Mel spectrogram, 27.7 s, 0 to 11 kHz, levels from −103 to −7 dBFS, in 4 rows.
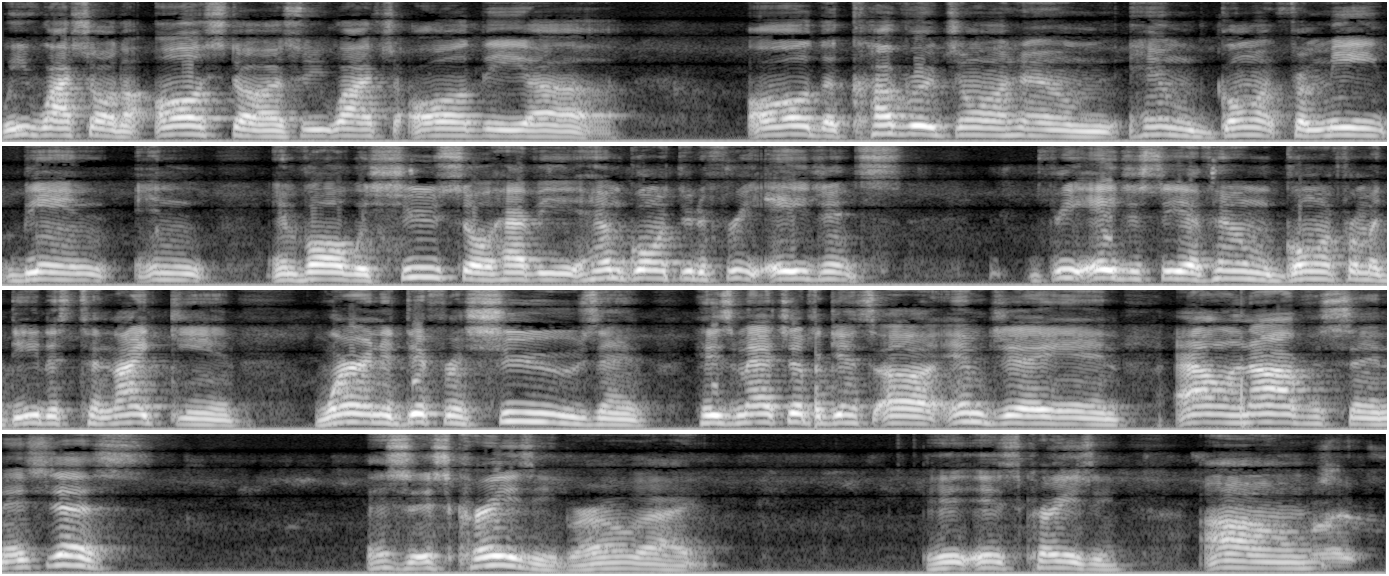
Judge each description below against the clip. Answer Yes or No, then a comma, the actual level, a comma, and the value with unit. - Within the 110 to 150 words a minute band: Yes, average, 145 wpm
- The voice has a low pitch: No, medium, 165 Hz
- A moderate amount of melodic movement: Yes, average, 4.2 semitones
